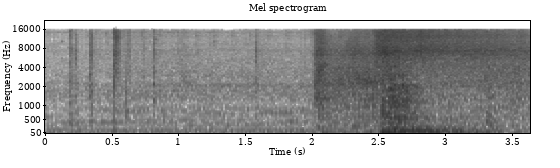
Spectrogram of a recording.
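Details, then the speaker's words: Car with failed MAP sensor fitted (harness and vacuum connected): short cranking burst rises and fades without catching, won't start even with throttle; no MAP code stored; bad MAP sensor prevents firing. "no más hace el intento de prender y por más que le acelere no va no va a aprender con ese map porque está bien madreado"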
